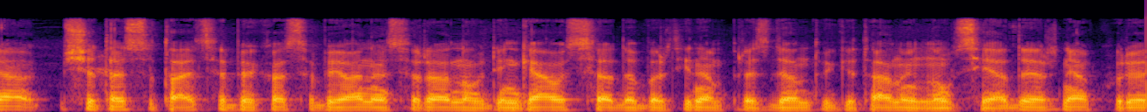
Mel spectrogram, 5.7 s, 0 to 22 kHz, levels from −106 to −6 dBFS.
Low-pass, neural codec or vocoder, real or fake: 10.8 kHz; none; real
